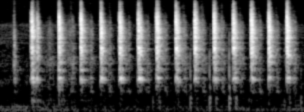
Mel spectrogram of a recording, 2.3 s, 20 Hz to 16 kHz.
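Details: Ford 4.6 SOHC, sludged engine, just acquired: a sharp metallic tick about six or seven times a second. The owner suspects rocker arms, which show excessive play, or the timing chain; the cause is unconfirmed.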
